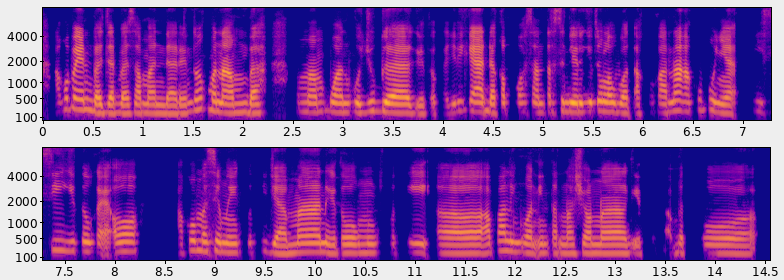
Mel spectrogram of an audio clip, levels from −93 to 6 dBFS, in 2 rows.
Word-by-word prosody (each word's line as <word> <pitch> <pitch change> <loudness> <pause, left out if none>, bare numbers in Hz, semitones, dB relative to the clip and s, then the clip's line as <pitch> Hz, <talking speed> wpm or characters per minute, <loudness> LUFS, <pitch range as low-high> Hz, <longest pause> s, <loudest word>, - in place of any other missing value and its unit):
aku - - -8
pengen 245 -1 +6
belajar 175 0 +4
bahasa 170 0 -1
Mandarin 170 -1 -1
tuk 250 +2 -2
menambah 185 -2 +4 0.4
kemampuanku 195 0 0
juga, 190 -3 +5
gitu 165 -1 -10
Kak. - - -28
Jadi 195 +3 -8
kayak 205 -1 +8
ada - - +5
kepuasan 195 0 -6
tersendiri 390 - +3
gitu 405 - 0
loh 200 - +4
buat 180 -1 0
aku, 175 +1 -9
karena 200 +5 +3
aku 235 +4 -20
punya 190 -7 0 0.2
visi 215 +2 -10
gitu 210 0 -2
kayak, - - -3
oh, 210 0 +1 0.4
aku 225 +6 -4
masih 210 -1 -2
mengikuti 195 +2 -4
zaman 190 +2 +2
gitu, 175 +1 -1
mengikuti, 210 - -7
eee, 175 - +1
apa 185 +5 -3
lingkungan 190 -4 -3
internasional 175 -1 -1
gitu, - - -11 0.2
Kak. - - -19
Betul. 170 -2 -6
185 Hz, 165 wpm, -24 LUFS, 175-205 Hz, 0.4 s, kayak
